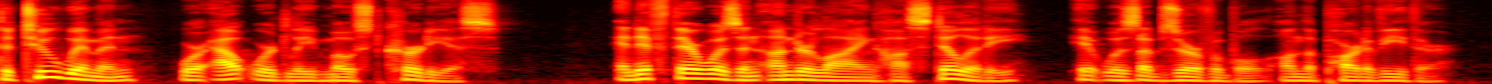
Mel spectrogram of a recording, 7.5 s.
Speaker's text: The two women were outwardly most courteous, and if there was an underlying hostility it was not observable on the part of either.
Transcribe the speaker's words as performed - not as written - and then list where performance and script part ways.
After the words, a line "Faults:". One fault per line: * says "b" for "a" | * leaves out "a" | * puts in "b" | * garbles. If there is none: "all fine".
The two women were outwardly most courteous, and if there was an underlying hostility it was observable on the part of either.
Faults:
* leaves out "not"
